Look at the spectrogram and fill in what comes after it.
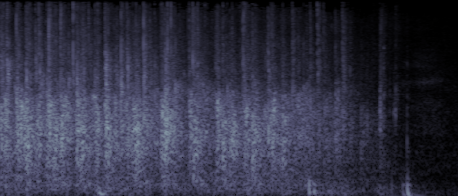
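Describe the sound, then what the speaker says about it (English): An audience at a scholarship event applauds a student being welcomed, a dense, steady wash of many hands clapping that thins out and fades near the end, with a few scattered final claps. "clap it up for Lucas Vogel."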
